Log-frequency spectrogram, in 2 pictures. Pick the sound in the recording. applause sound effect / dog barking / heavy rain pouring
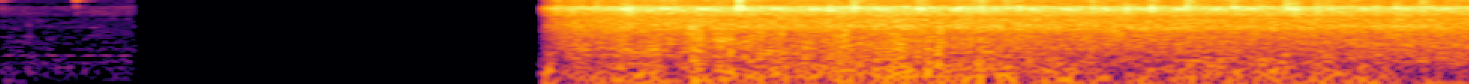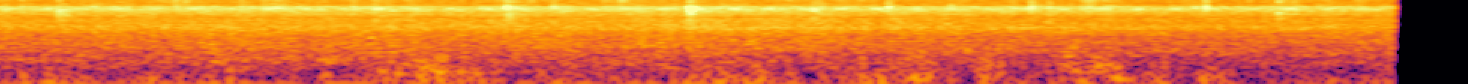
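heavy rain pouring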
